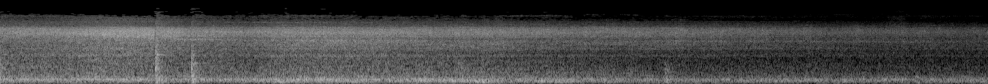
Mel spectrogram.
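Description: EN57 electric multiple unit rolling past and pulling away, its running noise and hiss fading steadily. Two sharp wheel clicks over rail joints come close together about a second and a half in.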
